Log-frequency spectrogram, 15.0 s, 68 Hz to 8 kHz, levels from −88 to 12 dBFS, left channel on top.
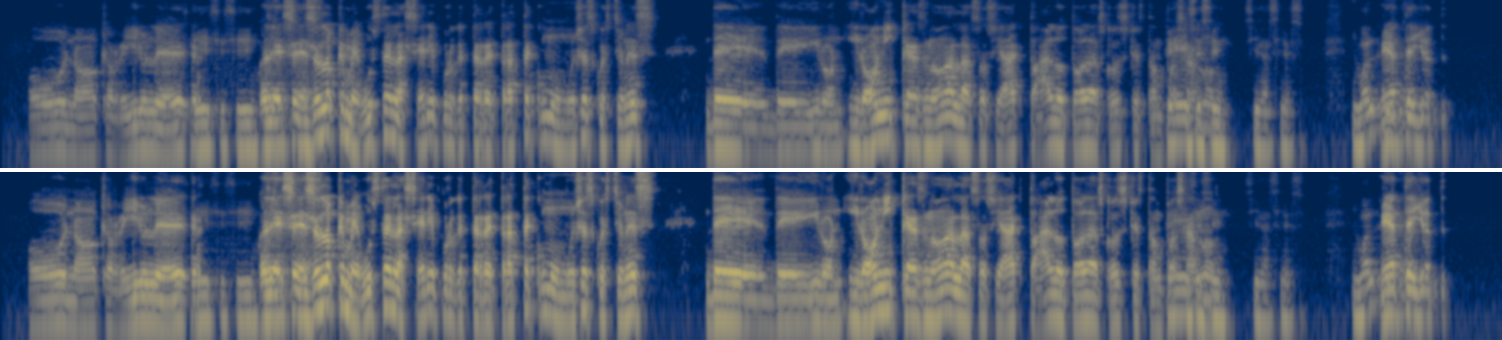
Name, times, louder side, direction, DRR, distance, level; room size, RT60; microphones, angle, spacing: voice 1, 0.3-2.0 2.6-6.5 7.1-12.1 13.8-14.3, right 6 dB, 65° right, 0.4 m, -22 dB
voice 2, 1.9-2.6 11.7-13.0 13.3-14.0, left 1 dB, 30° left, 0.7 m, -32 dB
5.6 x 2.9 x 2.7 m
head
